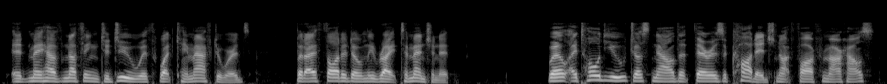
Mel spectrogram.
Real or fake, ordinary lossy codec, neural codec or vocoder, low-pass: real; MP3, 64 kbps; none; 7.2 kHz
